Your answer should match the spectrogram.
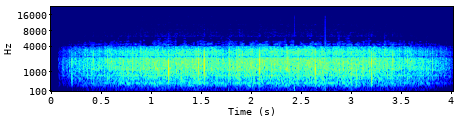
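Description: Surface noise from a 1949 Decca 78 rpm shellac record under the stylus: a steady hiss with scattered clicks and crackles. It fades in just after the start and fades out just before the end.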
